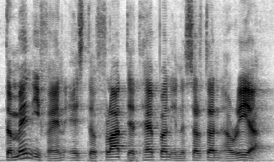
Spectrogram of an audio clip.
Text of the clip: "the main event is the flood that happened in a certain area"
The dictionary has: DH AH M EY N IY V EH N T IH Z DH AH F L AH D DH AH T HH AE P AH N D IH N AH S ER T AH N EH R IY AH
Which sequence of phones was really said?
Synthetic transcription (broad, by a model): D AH M EY N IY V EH N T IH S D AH F L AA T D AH T HH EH P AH N IH N AH S ER T AH N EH R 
